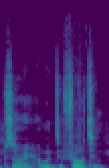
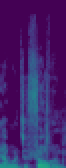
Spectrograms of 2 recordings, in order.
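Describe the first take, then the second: First: Feltham said carefully as "Felt-ham", final m clear; corrected name. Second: Said in the usual way. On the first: Shown as a demonstration. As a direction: correct yourself, spell out Feltham.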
